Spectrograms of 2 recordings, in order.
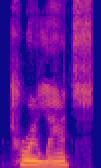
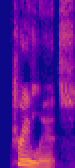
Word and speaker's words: Trey Lance: maybe even take um troy lance trey lance sorry for my butcher of that pronunciation trey lance would go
